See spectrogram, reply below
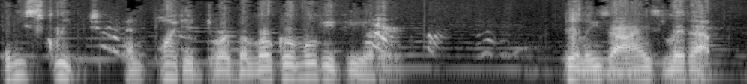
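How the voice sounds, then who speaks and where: A man reads a dramatic children's story in a very deep voice. His delivery is theatrical and measured but swings widely in pitch. Music plays behind him. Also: very animated, highs cut off. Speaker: narrator.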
